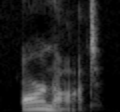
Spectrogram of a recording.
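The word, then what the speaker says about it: R₀: So, they use a metric called the basic reproduction number, pronounced R naught.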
